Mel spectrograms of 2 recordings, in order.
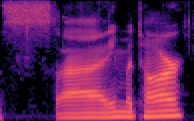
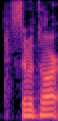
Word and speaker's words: scimitar: true goal the sword of the king uh Sai matar Scimitar of King Scimitar there we go here we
